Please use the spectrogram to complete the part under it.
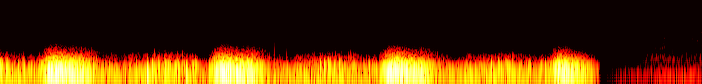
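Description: Breath sounds rise and fall loudly through a stethoscope.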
